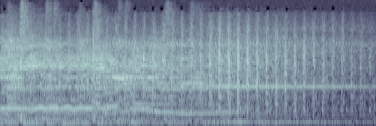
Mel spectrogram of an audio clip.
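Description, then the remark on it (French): A dense, loud din of metallic banging and clattering from many sources at once as prison inmates bang on their cell doors and bars, with rapid repeated impacts and shouting voices mixed in, heard from a window. “Ils tapent dans leur port, dans leur barreau, tout, ça crie, ça dit que c'est l'appel à bloquer demain.”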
